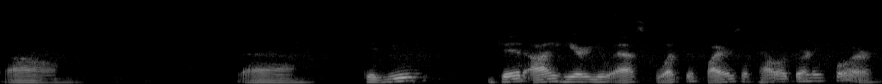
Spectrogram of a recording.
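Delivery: normal talking voice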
